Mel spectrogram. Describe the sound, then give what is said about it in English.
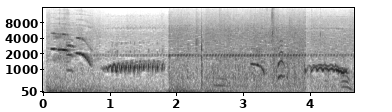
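A movie screech for the spitter dinosaur, built from layered calls of a swan, a hawk, a howler monkey and a rattlesnake: shrill sweeping cries and a warbling, trilling squeal over a steady hissing, rattle-like wash, repeating in bursts with no talking. “Was a swan, a hawk, a howler monkey, and a rattlesnake.”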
